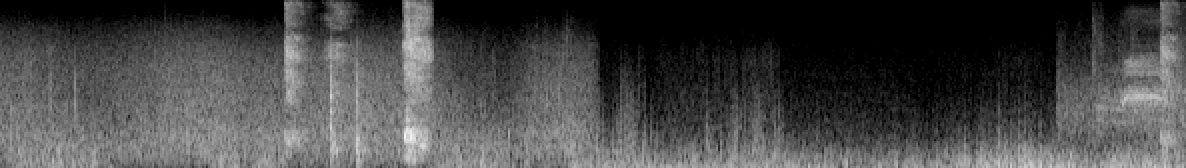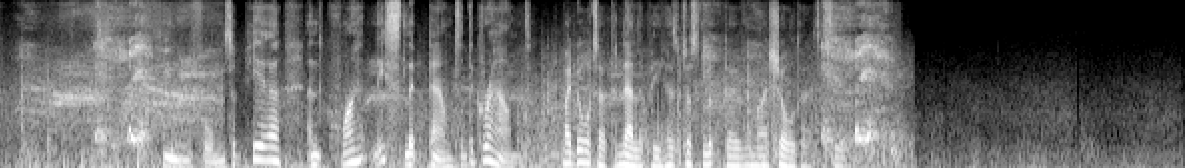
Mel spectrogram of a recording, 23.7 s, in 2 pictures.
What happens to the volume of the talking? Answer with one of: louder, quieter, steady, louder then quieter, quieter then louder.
steady.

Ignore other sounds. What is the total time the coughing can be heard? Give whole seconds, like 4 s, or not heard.
5 s.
